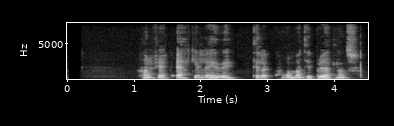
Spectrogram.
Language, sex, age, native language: Icelandic, male, 40-49, Icelandic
